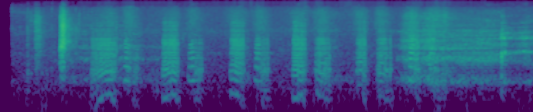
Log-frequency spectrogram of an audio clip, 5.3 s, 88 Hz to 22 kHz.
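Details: Ford Focus 3 at 1,523 km: sharp, creaky squeaks in quick bursts, about two a second, as weight shifts in the driver's seat. A driver's seat squeak, source not yet found.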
